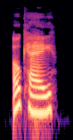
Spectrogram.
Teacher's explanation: When someone says, okay, with a falling tone, it usually means they agree or understand.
